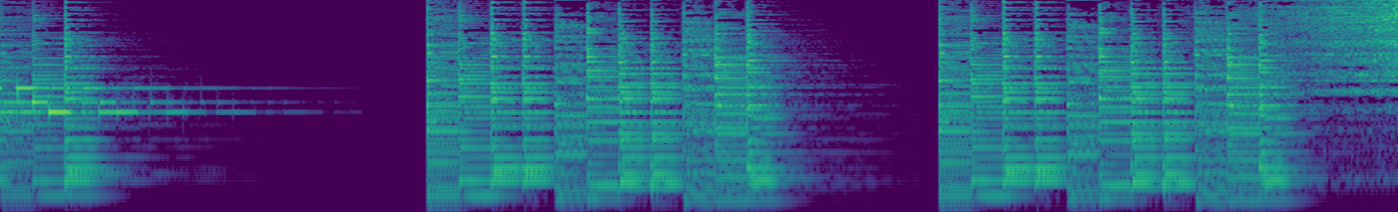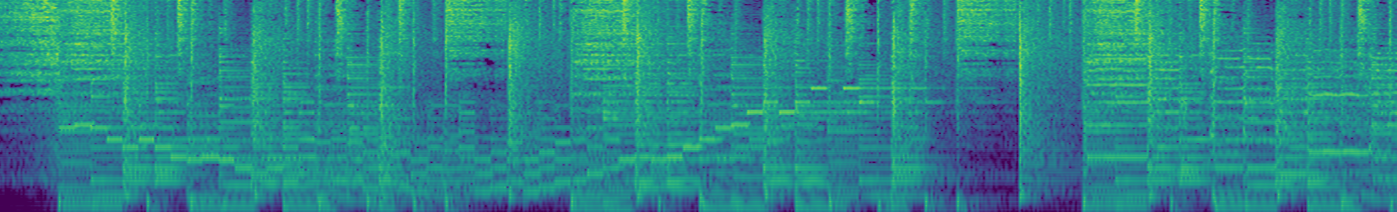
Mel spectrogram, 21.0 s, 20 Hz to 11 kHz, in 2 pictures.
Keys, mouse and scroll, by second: 1.3 F9, 1.7-11.0 drag, 13.5-18.1 drag, 19.0-20.9 drag.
